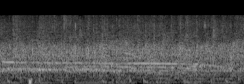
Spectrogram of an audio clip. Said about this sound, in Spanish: Un aplauso para todos los que habéis venido esta noche a vernos, que se sienta que en Cataluña, en Barcelona también se nos escucha.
